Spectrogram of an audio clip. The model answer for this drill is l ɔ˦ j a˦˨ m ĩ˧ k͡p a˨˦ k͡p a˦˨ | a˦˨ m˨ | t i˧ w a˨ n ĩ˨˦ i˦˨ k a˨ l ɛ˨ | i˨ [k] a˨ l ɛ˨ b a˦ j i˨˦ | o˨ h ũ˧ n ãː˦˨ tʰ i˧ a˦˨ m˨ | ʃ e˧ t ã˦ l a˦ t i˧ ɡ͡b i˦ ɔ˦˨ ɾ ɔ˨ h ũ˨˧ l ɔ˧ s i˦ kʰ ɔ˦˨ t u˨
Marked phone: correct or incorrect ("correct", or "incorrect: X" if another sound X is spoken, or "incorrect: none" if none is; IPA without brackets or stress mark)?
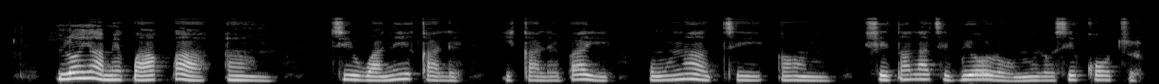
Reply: correct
